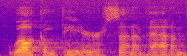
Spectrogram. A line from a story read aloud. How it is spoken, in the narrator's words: said Aslan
